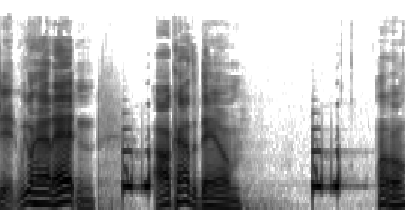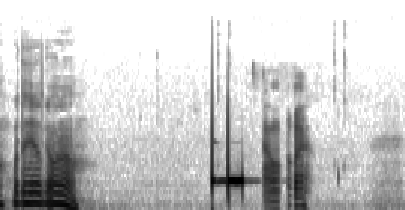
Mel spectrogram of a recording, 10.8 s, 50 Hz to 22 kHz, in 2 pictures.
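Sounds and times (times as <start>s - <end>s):
speech: 0.0s - 1.5s, 2.1s - 3.3s, 5.0s - 6.5s, 9.0s - 9.6s
sharp electronic beeps on a phone line: 8.2s - 8.8s.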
